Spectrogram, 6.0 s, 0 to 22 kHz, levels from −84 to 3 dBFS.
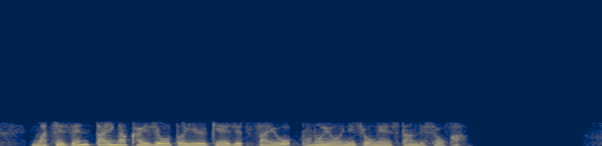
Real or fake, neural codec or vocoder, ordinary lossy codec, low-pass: fake; codec, 16 kHz, 4.8 kbps, FACodec; Opus, 24 kbps; 3.6 kHz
